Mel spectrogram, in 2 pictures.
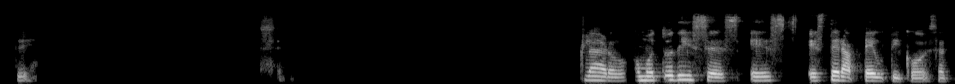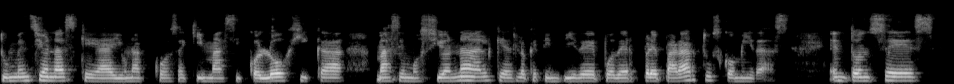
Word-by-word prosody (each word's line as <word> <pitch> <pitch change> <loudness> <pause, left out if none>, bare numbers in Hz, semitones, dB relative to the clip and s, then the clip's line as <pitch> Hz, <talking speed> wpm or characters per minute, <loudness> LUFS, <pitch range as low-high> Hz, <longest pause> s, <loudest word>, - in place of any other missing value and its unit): Sí. - - -11 2.2
Sí. - - -21 2.9
Claro, 180 -4 +1
como 190 0 +3
tú 205 +1 +4
dices, 180 -6 +2
es 180 +1 -2
es 170 0 0
terapéutico, 170 -6 +4
o 145 - -2
sea, 150 - -6
tú - - -4
mencionas 175 0 +1
que 155 -3 -3
hay 145 0 +1
una 150 0 -4
cosa 150 0 -8
aquí 150 0 -5
más 145 -1 -2
psicológica, 165 - +1 0.3
más 160 +1 -1
emocional, 165 +3 0
que 165 -4 -3
es 155 +2 -8
lo 160 - -3
que 165 - -9
te - - -7
impide 150 +1 -2
poder 150 -1 -3
preparar 165 +5 +2
tus 190 -2 -8
comidas. 150 -2 -7 0.4
Entonces, 175 +1 0
165 Hz, 105 wpm, -19 LUFS, 155-180 Hz, 2.9 s, tú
